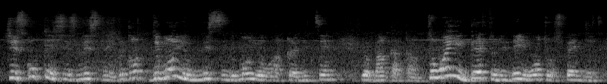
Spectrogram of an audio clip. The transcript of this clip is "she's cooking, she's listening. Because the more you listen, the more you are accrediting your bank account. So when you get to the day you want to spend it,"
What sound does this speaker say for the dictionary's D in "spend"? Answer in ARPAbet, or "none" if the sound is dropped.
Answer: D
